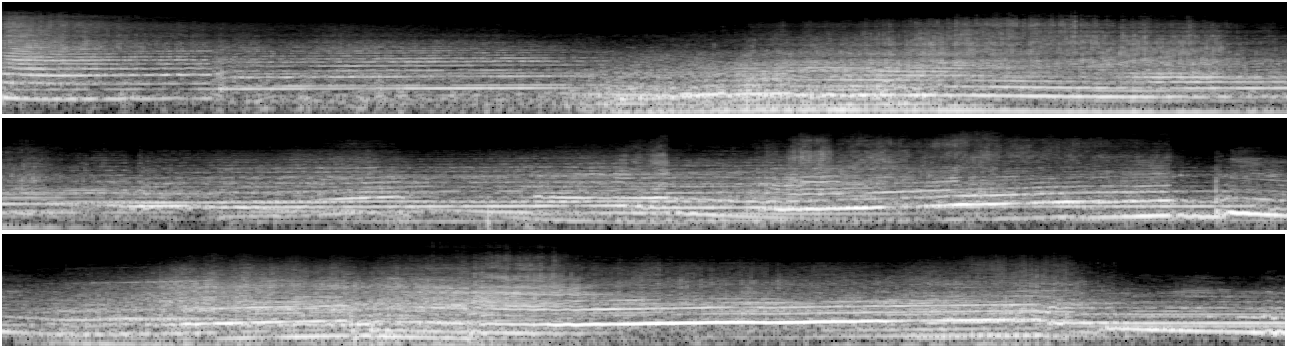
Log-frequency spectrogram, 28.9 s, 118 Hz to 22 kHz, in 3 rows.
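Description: LMP prototypes and GT1 race cars driving past one after another, their engines revving up and down through gear changes with a few lifts and downshifts.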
